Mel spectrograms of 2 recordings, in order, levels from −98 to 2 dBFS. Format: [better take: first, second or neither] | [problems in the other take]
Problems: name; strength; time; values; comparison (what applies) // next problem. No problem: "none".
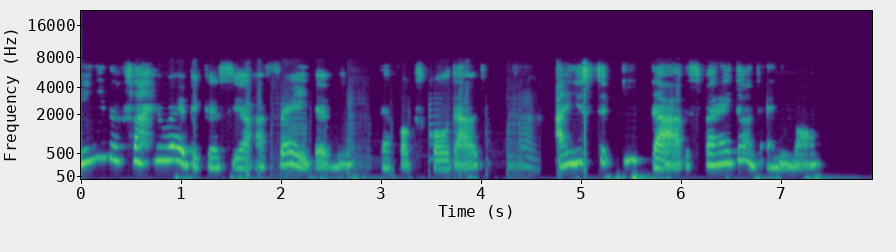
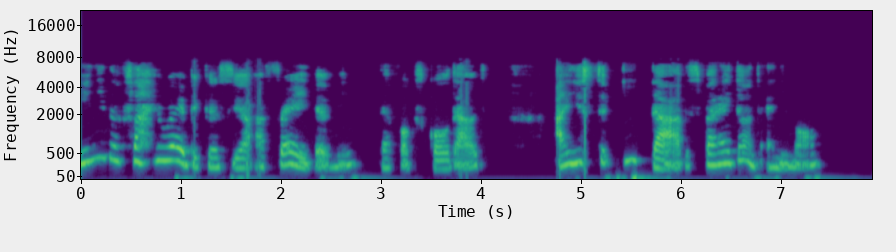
second | noise reduction (neural separator model SepFormer DNS4)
